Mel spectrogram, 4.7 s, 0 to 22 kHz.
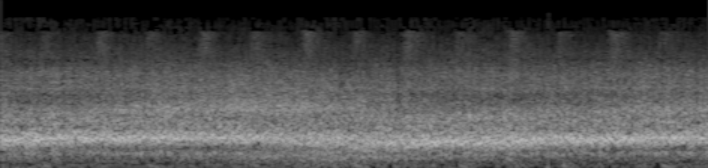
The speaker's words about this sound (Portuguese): A torcida comemorou mesmo antes do apito final do juiz. O Brasil já vencia por 2 a 0 quando os gritos de olé tomaram conta do Mineirão.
